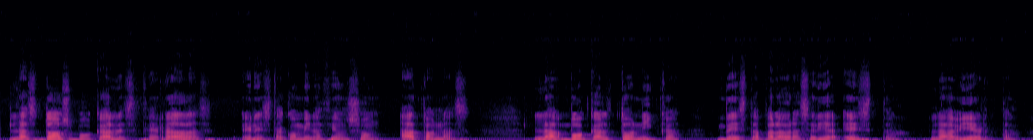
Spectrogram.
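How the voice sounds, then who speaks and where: Gravelly-voiced man teaching a lesson. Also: medium pitch. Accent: Spain Spanish. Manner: slow, explanatory, addresses viewers directly. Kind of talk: video lesson narration.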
